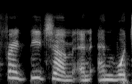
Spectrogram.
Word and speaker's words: Beauchamp: But it's like spelled like Beauchamp, but it's Beecham.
